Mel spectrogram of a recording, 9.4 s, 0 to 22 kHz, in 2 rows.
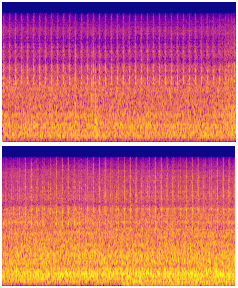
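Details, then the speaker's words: Chevrolet S10 engine running before a motor flush: steady, sharp tick-knock about four times a second that grows louder; started as a slight tick, owner first suspected an exhaust leak but doubts it. "But it didn't sound that bad at first. At first, it was just a little bit of a tick. I thought it was an exhaust leak, but I really don't think that's what it is."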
